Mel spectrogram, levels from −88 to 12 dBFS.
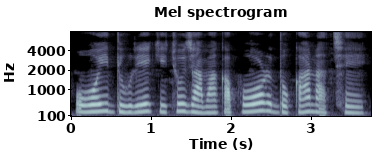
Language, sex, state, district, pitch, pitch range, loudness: Bengali, female, West Bengal, Cooch Behar, 235 Hz, 225-250 Hz, -17 LUFS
